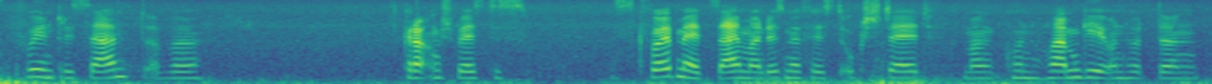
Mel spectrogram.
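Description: Over noticeable background noise, a woman speaks at a moderate pace, the sound dry with no echo. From Upper Palatinate, Bavaria, Germany. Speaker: nurse and calendar model from a farming family. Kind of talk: interview answer. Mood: relaxed, slightly shy. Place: farm machine. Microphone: handheld.

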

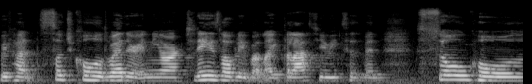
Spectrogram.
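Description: A woman with an Irish accent speaks in a fairly low pitch at a moderate pace, her intonation fairly even. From Ireland. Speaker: lifestyle vlogger. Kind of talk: casual vlog talk to camera; sponsored product segment. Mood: relaxed, friendly. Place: bathroom. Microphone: phone near.

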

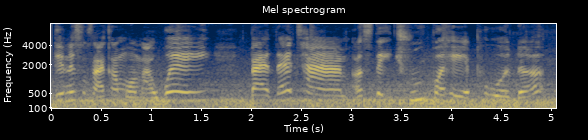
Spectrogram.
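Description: Over loud background noise, a woman speaks at a moderate pace, the sound dry with no echo. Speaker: vlogger. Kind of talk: casual vlog chat, storytelling. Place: car. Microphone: phone near.

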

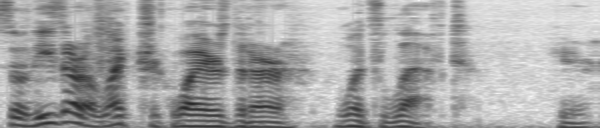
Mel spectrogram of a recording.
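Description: Ordinary pitch variation marks a man talking at a fairly quick pace in a dry sound with no echo. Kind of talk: casual vlog chat. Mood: relaxed, a bit hurried. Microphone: phone near.

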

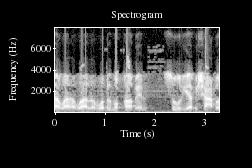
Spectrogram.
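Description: The man in this clip speaks at a moderate pace. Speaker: media center head, political analyst; political analyst. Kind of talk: radio interview, political commentary. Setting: phone call. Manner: emotional. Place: studio.

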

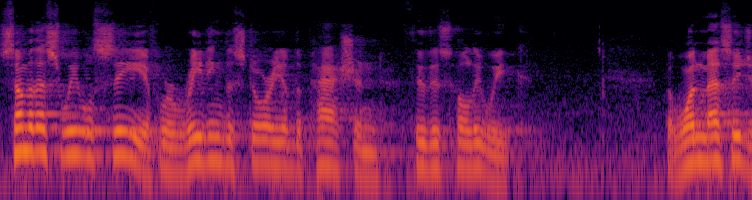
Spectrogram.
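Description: Speaking at a medium pitch with lively intonation, a man talks at a fairly slow pace amid audible room echo.

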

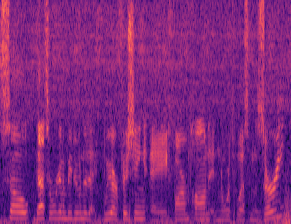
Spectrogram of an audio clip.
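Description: Loud background noise surrounds a man talking at a moderate pace. His voice sounds dry with no echo. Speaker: fly fishing vlogger. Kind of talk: casual vlog chat. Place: waterside.

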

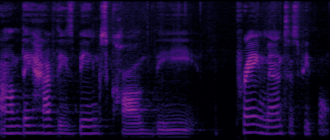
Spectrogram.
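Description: Delivered in a Los Angeles accent, the speech moves at a fairly quick pace. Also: woman. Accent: Los Angeles American English. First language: Spanish. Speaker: actress. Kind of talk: casual interview. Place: studio.

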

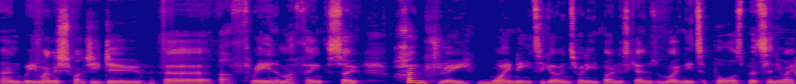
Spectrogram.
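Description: A man talks quietly at a moderate pace. His tone is dark and mellow. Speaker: gaming streamer. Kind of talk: game commentary.

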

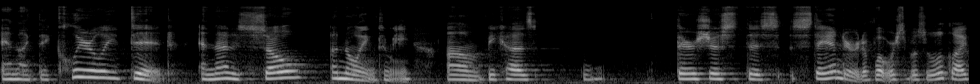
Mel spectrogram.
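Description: The woman's pitch is high, with ordinary variation. She talks at a fairly slow pace, leaving long, frequent pauses. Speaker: social media creator. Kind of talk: casual vlog rant. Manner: casual, chatty, jokey. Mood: annoyed, ranting. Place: home room. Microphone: phone near.

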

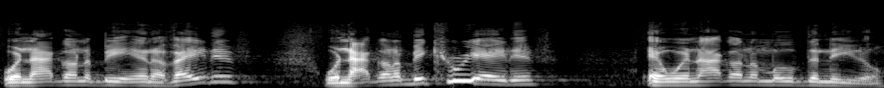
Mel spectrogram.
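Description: A man talks at a very fast pace. His tone is animated, with very wide pitch swings. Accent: Texas. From Texas. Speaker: superintendent candidate. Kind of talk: job interview. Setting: board meeting room. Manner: repetitive, halting restarts.

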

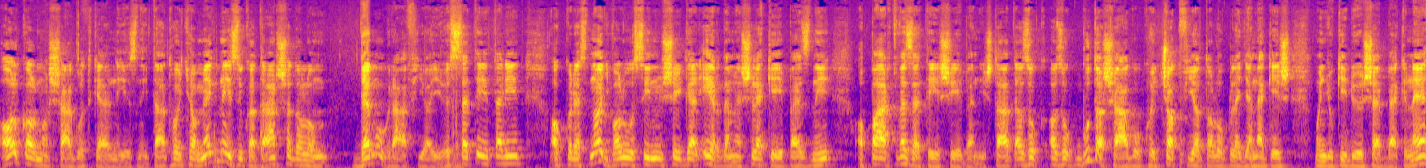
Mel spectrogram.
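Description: Pitch swings very widely as the speech moves along fairly quickly. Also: man. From Hungary. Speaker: politician. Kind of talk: TV interview. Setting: studio. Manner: halting. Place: studio. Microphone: lapel.

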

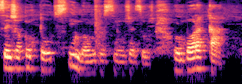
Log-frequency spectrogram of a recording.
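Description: Moderate-paced speech from a woman amid light background noise and audible room echo. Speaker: home cooking vlogger. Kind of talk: casual vlog chat. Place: kitchen.

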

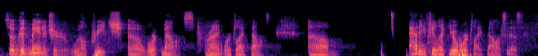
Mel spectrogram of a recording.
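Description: Somewhat breathy and fairly low, a man's voice with an American accent shows ordinary pitch variation and big swings in loudness. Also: moderate pace, quiet background. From US Midwest. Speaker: local community show host. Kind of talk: casual interview. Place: meeting room. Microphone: handheld.

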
